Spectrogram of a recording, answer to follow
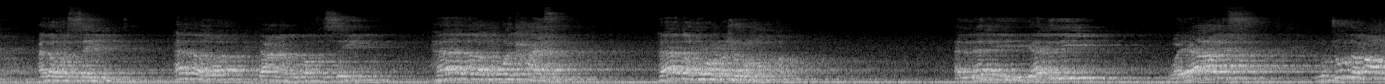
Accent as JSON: {"language": "Arabic", "country": "Egypt", "said": "يعني مثلا عندنا في مصر الناظر إلى نتائج الثانوية العامة في السنوات العشر الأخيرة"}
